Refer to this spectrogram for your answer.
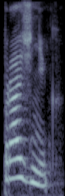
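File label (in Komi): "праздник" Komi, female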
